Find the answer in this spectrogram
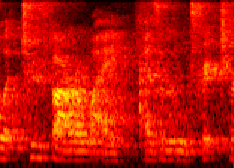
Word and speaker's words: Te Whare Ra: WH together in Maureen's pronounced like an F so you can call it too far away as a little trick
